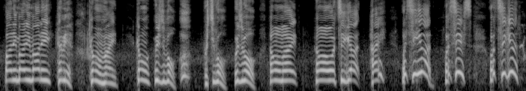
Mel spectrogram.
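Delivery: sing-song high voice coaxing a dog; high-pitched dog calling. Real, not acted. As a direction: call the dog in a squeaky excited voice.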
